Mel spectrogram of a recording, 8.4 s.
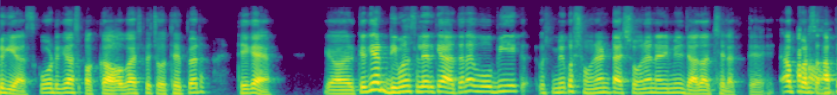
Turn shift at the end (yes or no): no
